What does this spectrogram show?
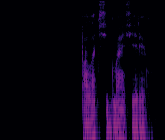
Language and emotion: Russian, neutral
